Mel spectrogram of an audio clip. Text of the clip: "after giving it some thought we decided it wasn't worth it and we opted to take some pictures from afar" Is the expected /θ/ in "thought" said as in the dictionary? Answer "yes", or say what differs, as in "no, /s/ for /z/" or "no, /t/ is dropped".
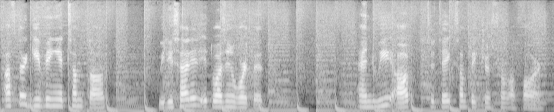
no, /t/ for /θ/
